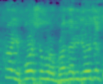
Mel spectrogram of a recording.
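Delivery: ordinary delivery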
